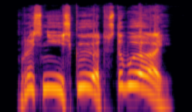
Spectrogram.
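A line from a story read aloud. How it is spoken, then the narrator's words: Yelling close by. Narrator (Russian): вопил кто-то у меня над ухом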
